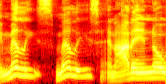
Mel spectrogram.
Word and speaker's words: Millyz: my name's Miles so he would just say Millies.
